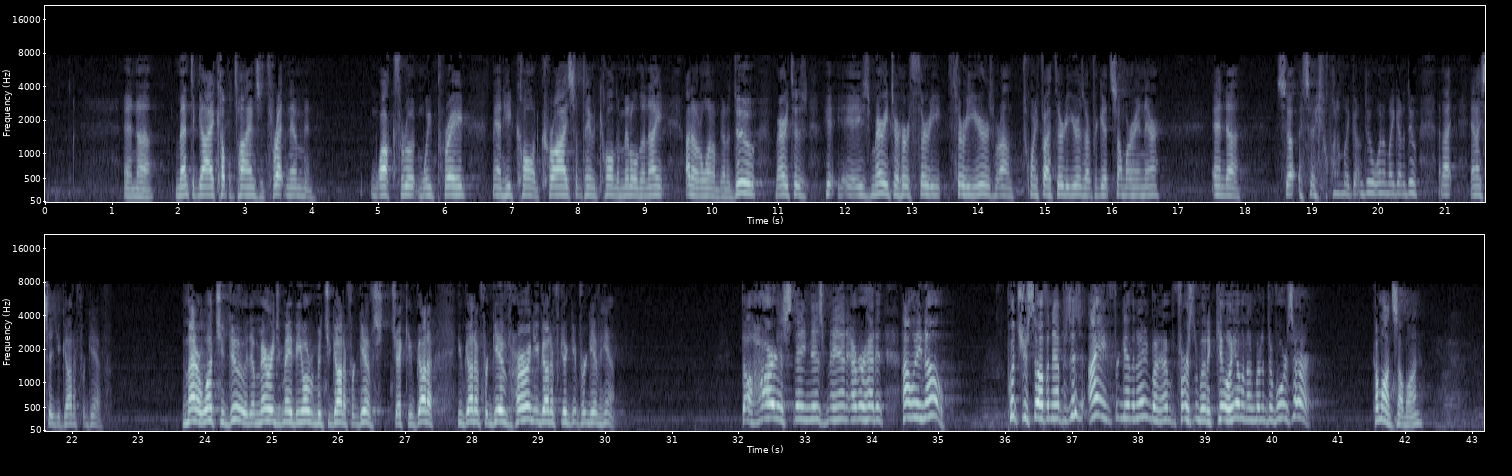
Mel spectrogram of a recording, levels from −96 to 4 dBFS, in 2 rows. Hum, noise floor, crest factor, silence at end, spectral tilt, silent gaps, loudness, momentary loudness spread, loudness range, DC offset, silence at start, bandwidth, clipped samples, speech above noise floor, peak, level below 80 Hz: none; -66 dBFS; 22 dB; 0.95 s; -4 dB/octave; none; -26 LUFS; 17 LU; 13 LU; under 0.1%; 1.2 s; 8 kHz; under 0.1%; 40 dB; -4 dBFS; -76 dBFS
